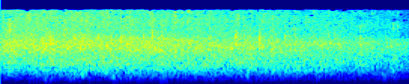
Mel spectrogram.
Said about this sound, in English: I really would like to thank all of you, and I think they all deserve an incredible round of applause for putting this on.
